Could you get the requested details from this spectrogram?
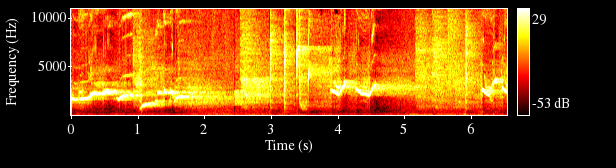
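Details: White-rumped shama performing 'kretekan' song that stirs other shamas: warbled whistled phrases, a deep dipping slur, crisp clicks, then bright looping notes.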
